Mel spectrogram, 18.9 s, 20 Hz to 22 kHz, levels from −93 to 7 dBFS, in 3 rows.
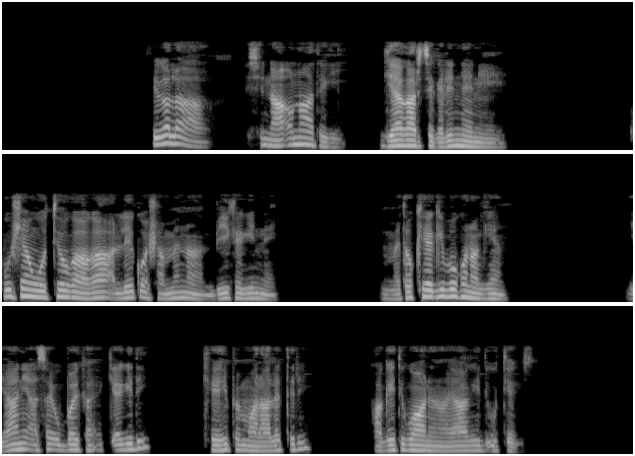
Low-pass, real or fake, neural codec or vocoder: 7.2 kHz; real; none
